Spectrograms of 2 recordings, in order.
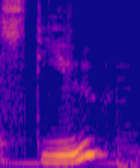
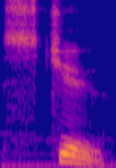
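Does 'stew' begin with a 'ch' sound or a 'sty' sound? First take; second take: sty; ch. First: The t is said like 'ty', as stew. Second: The t is said like 'ch', as chew.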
